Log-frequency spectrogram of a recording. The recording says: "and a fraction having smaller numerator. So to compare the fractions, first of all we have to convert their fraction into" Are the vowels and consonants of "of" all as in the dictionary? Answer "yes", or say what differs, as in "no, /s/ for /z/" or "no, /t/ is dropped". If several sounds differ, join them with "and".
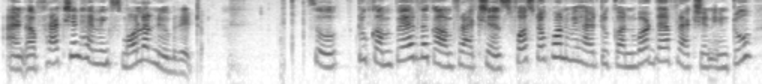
no, /p/ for /v/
